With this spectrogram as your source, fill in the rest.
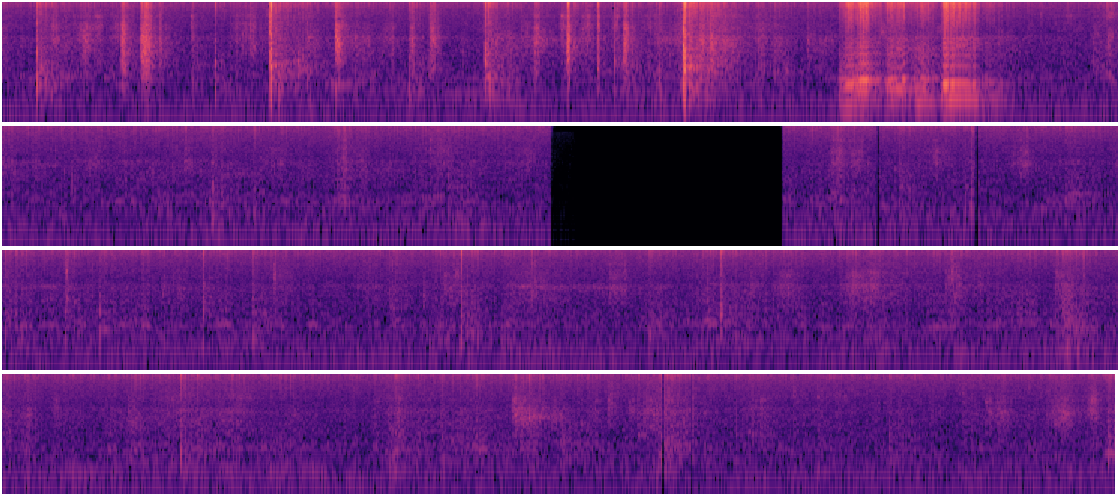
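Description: A tennis ball is hit with a racket.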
